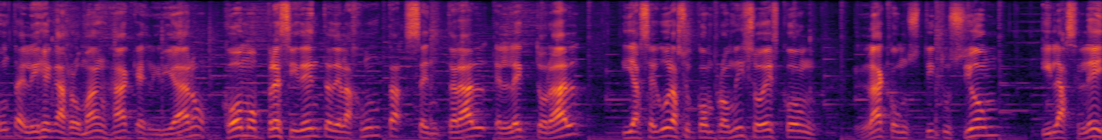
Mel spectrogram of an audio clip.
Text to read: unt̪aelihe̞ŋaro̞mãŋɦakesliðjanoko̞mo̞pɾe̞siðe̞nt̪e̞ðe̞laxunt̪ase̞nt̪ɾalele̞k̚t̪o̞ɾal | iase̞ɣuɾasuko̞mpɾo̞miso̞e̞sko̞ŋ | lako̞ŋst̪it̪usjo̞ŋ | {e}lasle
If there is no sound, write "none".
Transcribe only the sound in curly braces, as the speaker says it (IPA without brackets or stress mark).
i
